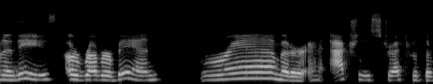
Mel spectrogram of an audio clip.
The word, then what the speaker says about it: parameter: real quick you see just the different steps parameter figure out what the what the primary or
